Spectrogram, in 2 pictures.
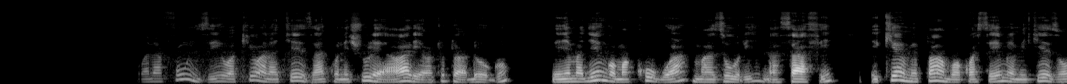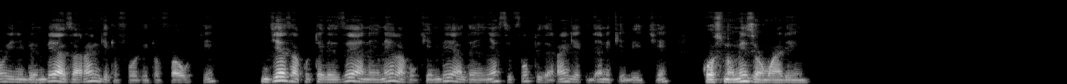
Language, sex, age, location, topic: Swahili, male, 25-35, Dar es Salaam, education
